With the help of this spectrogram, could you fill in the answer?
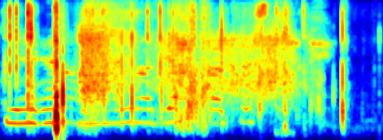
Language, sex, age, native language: Icelandic, female, 11, Icelandic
